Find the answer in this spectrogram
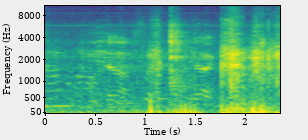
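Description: A few hard knocks from ski boots and carried skis on the elevator floor as skiers step out: one sharp knock about a second in and a louder one near the end, with a word of speech at the start.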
